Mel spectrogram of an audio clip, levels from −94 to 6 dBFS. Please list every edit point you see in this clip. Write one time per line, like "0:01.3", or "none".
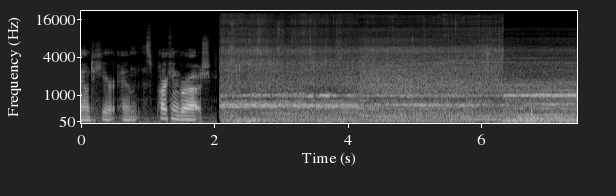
0:04.2
0:06.3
